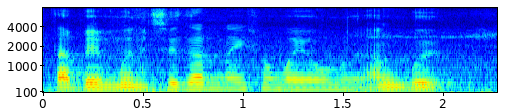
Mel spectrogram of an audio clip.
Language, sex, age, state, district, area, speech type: Bodo, male, 60+, Assam, Kokrajhar, rural, spontaneous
